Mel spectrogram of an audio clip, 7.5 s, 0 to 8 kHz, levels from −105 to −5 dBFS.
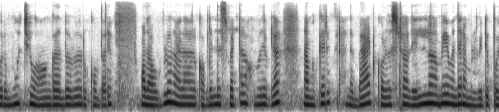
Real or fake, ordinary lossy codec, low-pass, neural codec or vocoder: fake; none; none; codec, 16 kHz, 6 kbps, DAC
